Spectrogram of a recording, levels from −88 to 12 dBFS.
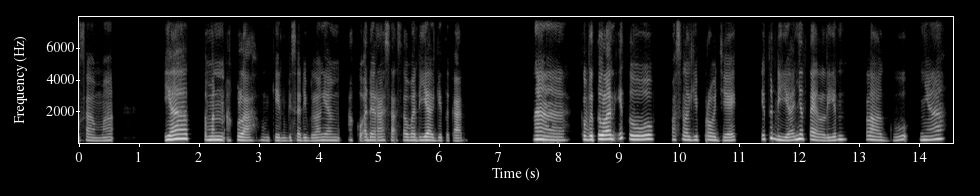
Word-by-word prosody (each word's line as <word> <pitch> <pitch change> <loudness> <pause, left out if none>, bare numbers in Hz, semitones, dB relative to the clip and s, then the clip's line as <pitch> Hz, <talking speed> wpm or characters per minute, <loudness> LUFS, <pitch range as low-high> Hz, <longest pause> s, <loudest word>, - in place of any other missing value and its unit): sama 180 0 -10 0.9
iya, 275 +5 +8 0.2
temen 220 -1 +3
akulah 190 -1 -3
mungkin 180 -3 -11
bisa 185 +2 -9
dibilang 180 +1 -8
yang 190 -1 -5 0.2
aku 205 0 -12
ada 200 0 -3
rasa 195 +1 -8
sama 195 0 -5
dia 200 +2 +1
gitu 180 0 -12
kan. 170 -1 -8 1.2
Nah, 215 -5 +3 0.2
kebetulan 255 +3 +6
itu 255 -5 +3 0.3
pas 230 -1 -10
lagi 215 -4 -4
projek, 200 -2 -5 0.4
itu 255 +5 -3
dia 205 -8 -1
nyetelin 235 -3 +1 0.3
lagunya 215 - -4
205 Hz, 105 wpm, -18 LUFS, 190-235 Hz, 1.2 s, iya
